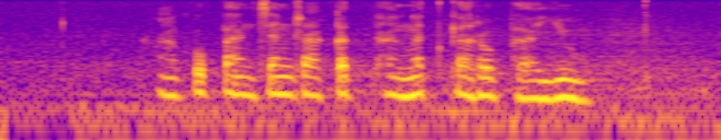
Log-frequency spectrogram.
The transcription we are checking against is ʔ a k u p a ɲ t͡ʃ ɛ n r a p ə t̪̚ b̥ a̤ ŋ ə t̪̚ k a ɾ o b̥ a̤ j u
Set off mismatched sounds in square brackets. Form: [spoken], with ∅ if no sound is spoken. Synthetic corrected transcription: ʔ a k u p a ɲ t͡ʃ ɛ n r a [k] ə t̪̚ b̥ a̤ ŋ ə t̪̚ k a ɾ o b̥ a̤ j u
